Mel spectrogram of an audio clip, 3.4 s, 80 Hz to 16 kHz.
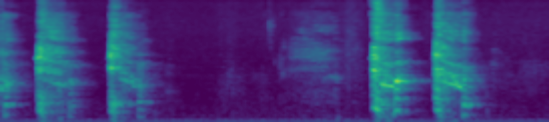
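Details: Adult woman on day 2-3 of COVID-19 with much mucus, stuffiness and an earlier scratchy throat: four harsh, chesty cough bursts in two pairs over a faint low hum. Productive cough.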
